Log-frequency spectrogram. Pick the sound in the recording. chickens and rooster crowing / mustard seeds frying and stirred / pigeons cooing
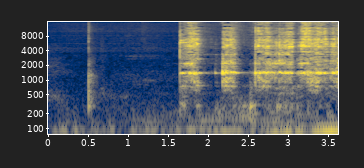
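mustard seeds frying and stirred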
